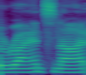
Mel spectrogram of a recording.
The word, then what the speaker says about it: Snaadt: So Ryan Snaadt, it rhymes with odd.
